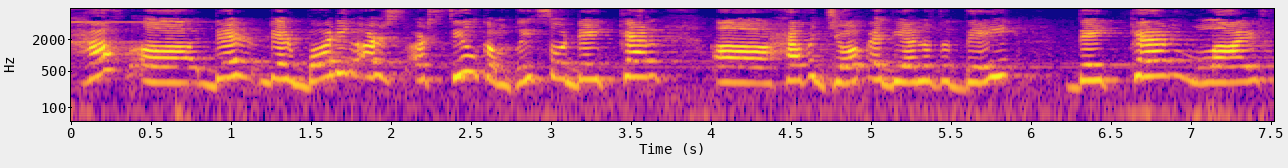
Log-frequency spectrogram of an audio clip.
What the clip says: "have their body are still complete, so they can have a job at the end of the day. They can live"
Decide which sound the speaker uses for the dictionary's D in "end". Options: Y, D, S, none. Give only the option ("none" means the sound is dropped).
D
